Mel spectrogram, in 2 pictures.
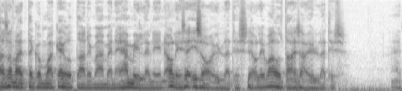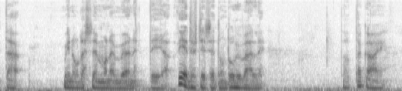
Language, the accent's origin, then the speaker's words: Finnish; northern Finland, Finland; accent: northern; kun mä oon tuolta pohjoisesta kotoisin, niin kuin puheestakin kuulee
